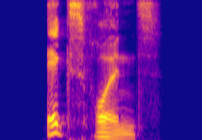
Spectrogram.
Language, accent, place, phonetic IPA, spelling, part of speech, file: German, Germany, Berlin, [ˈɛksˌfʁɔɪ̯nt͡s], Exfreunds, noun, De-Exfreunds.ogg
- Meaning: genitive of Exfreund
